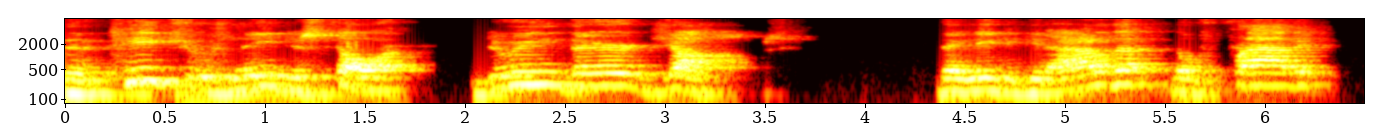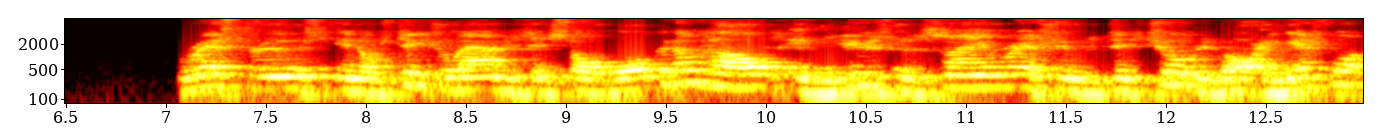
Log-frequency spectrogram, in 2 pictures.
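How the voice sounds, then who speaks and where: High-pitched for a man, his voice moves at a fairly slow pace with ordinary pitch variation. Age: 70s. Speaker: public commenter at county meeting, retired teacher. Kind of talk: public comment. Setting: public meeting. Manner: impassioned.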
